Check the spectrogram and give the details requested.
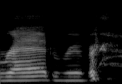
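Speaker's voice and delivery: slowed-down put-on delivery. Imitating own careful way of saying the rivalry name: saying it slowly. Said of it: "You gotta slow it down".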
